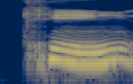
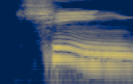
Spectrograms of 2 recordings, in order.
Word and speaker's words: Qing: It's not the king, it's the Qing dynasty.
